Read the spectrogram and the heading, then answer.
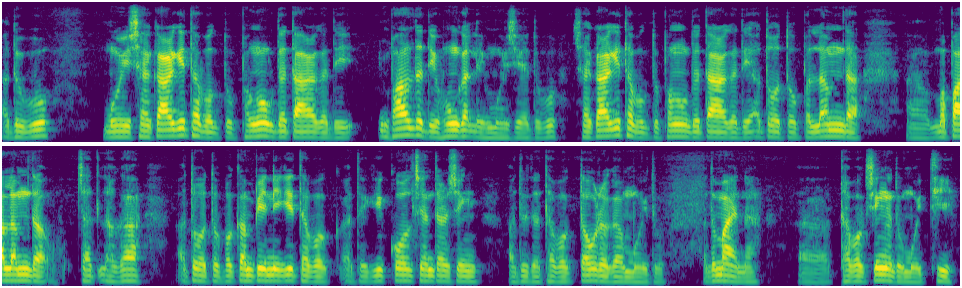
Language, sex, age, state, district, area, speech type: Manipuri, male, 30-45, Manipur, Kakching, rural, spontaneous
